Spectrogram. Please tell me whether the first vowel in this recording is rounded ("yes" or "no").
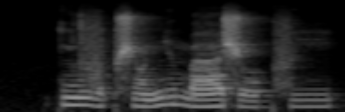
no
